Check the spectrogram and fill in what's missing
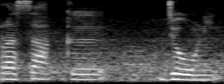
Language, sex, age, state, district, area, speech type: Malayalam, female, 30-45, Kerala, Palakkad, urban, spontaneous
